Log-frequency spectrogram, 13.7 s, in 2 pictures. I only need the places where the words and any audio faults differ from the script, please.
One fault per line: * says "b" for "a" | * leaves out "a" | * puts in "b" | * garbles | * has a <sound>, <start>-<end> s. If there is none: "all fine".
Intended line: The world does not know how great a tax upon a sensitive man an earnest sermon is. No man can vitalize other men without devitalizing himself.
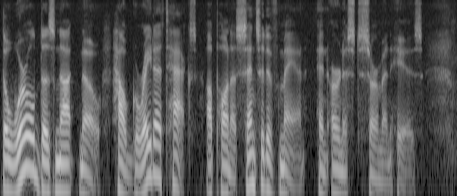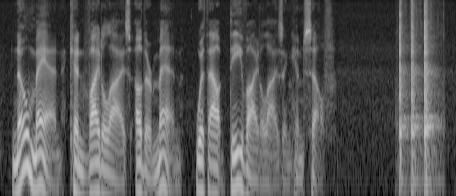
* has a tap, 12.8-13.5 s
